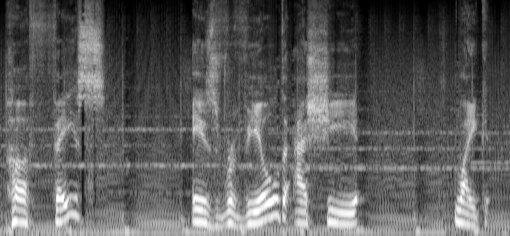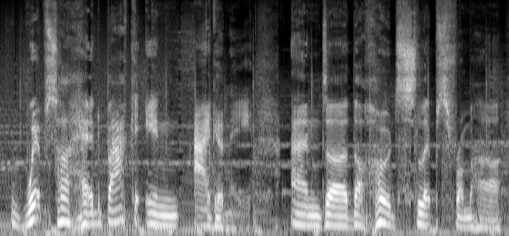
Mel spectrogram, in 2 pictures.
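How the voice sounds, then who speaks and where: A man narrates a tabletop game as its game master, casual and full of swearing and fillers. He talks slowly. His pitch swings widely as he describes the action.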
